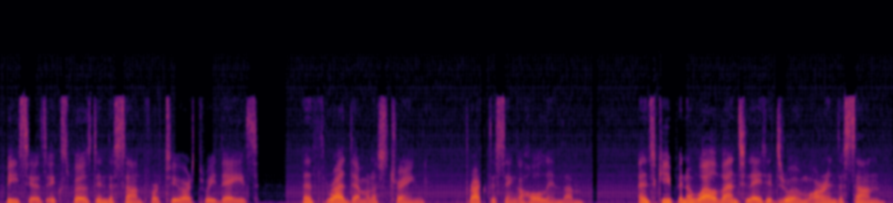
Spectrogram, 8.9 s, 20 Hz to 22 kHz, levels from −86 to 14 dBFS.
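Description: A low buzzing chirp, pulsing around 70 times a second and well below the speech, runs throughout: computer activity noise, from processor or peripheral load disturbing the shared audio ground.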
